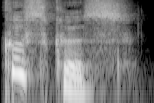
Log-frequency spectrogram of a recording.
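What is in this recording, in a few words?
"couscous", British English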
